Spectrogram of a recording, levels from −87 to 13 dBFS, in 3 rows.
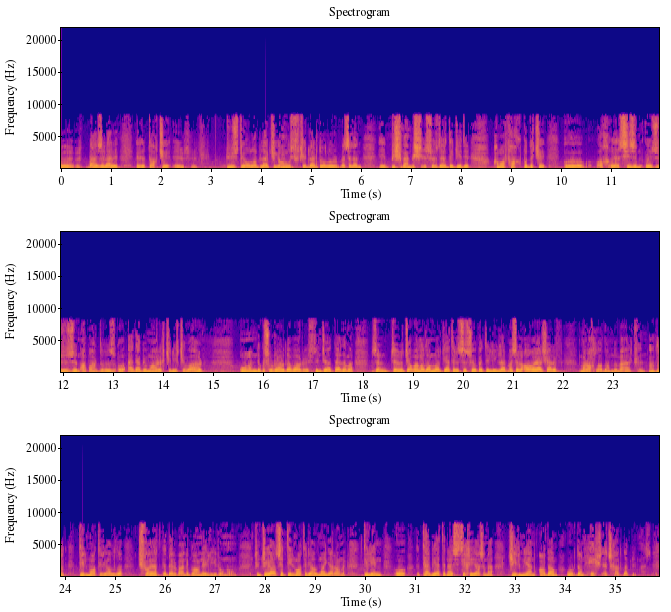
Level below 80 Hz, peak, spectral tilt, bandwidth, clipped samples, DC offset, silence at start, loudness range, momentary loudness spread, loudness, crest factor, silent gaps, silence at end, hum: -32 dBFS; 0 dBFS; -6 dB/octave; 8.8 kHz; under 0.1%; under 0.1%; 0 s; 3 LU; 9 LU; -14 LUFS; 14 dB; none; 0 s; none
